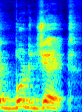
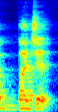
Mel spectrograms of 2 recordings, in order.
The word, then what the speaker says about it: budget: अभी देखिए ये कितना फनी है, BUDGET, तो पढ़ना तो चाहिए इसे बुडजेट, मगर पढ़ते बुडजेट नहीं है क्योंकि डी साइलेंट है। और यहाँ पे यू का जो प्रोनाउंसिएशन है वो आता है आ, ये क्या हो जाएगा? बजट।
